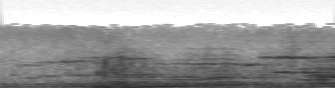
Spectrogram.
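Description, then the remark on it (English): A car engine hums steadily, its low drone briefly rising and then easing down in pitch as the vehicle slows, pulls into the side of the road and comes to a standstill, with no voices. “It was as the car came to a standstill that I suddenly remembered.”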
